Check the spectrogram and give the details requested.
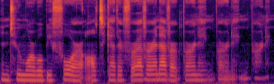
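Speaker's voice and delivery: strange, sinking tone. Narrator reads a man speaking to the lovers after a long pause, voice lowering strangely. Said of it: "his voice lowering strangely".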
